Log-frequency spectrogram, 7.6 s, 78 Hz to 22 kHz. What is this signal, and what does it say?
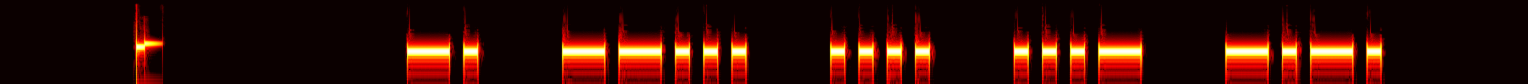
Morse code, heard as a keyed tone, about 17 wpm, spaced as for 12 wpm, 700 Hz. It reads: N7HVC
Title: USA Call Signs - 2x Character Spacing - 17wpm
